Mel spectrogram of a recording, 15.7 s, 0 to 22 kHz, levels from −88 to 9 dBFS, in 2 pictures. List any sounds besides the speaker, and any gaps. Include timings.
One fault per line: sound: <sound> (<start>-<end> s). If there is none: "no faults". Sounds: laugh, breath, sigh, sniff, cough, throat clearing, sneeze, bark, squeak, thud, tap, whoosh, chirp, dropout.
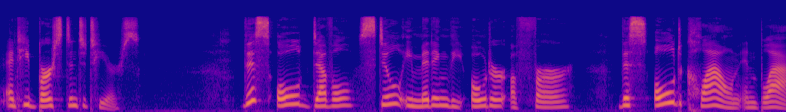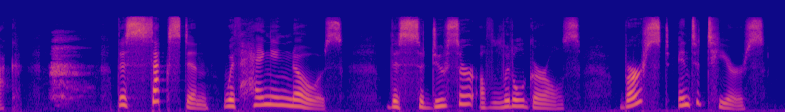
sound: sigh (8.3-8.8 s)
